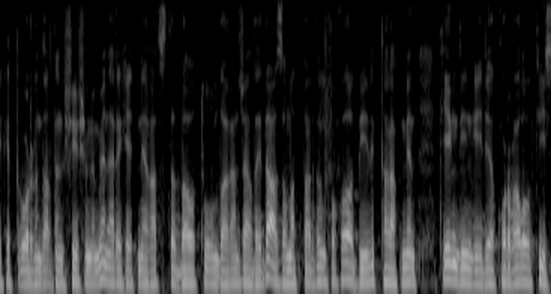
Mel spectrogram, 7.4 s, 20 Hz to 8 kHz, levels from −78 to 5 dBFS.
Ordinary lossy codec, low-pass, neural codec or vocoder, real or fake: none; none; codec, 16 kHz, 4 kbps, X-Codec, HuBERT features, trained on balanced general audio; fake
